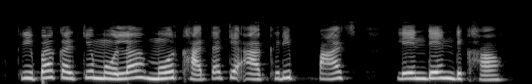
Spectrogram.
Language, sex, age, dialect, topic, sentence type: Chhattisgarhi, female, 18-24, Western/Budati/Khatahi, banking, statement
